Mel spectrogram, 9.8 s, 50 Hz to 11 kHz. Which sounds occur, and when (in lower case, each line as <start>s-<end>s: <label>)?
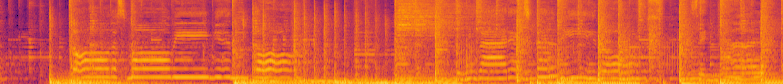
0.0s-9.7s: music
0.9s-3.7s: woman speaking
5.7s-8.0s: woman speaking
8.7s-9.7s: woman speaking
